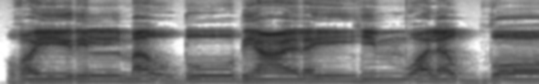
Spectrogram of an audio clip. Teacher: the mud is a long mud here. We stretch it for 6 seconds. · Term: Maddul ladhim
